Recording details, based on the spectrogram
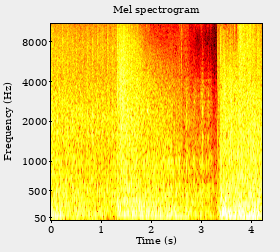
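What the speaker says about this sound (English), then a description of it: "Good shot there from the Sherman" In a Company of Heroes 3 battle, a Sherman tank gun fires at a Panther, with heavy booming blasts over a continuous rumble of combat and a sharp report near the end.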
